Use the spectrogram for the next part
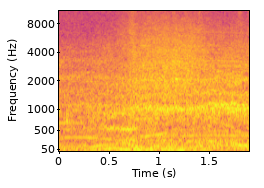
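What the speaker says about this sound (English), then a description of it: "Now here, I end up hitting the drift real nice" Steady, loud tire squeal and engine roar of a car drifting in the video game Need for Speed Most Wanted, a continuous sliding screech with a rising engine tone throughout.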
